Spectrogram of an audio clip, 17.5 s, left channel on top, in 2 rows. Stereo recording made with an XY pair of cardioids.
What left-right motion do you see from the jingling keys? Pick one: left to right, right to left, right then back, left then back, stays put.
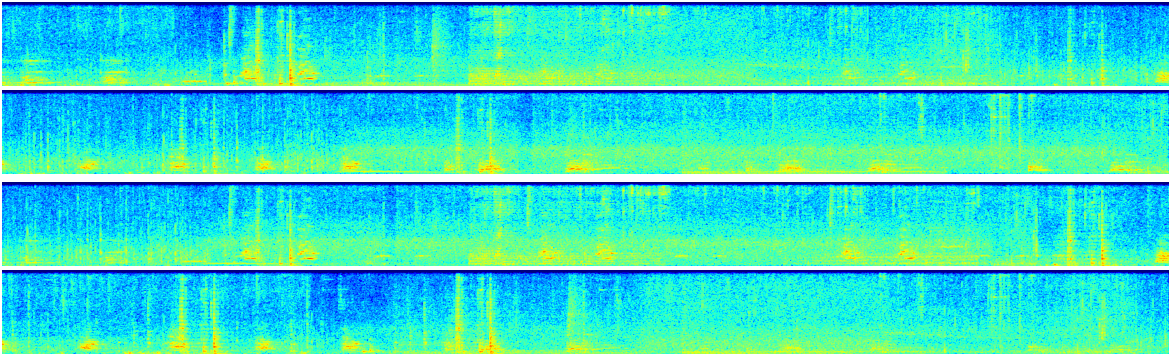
right then back.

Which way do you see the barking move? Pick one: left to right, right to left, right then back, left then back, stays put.
right then back.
